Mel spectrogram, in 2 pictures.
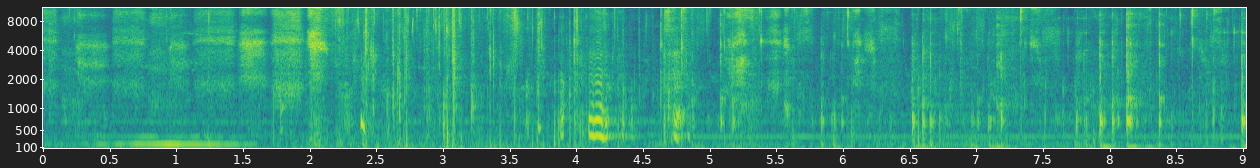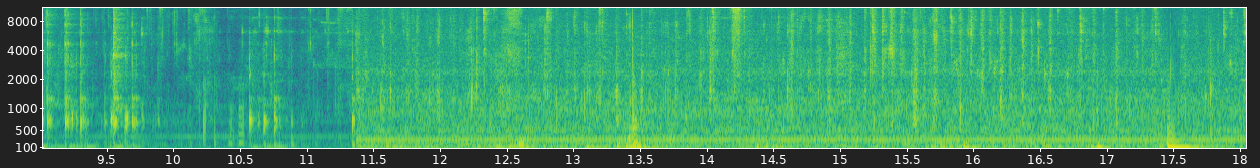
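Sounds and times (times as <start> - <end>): person chewing food: 1.3 - 18.0
dishes clinking: 9.1 - 11.1.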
